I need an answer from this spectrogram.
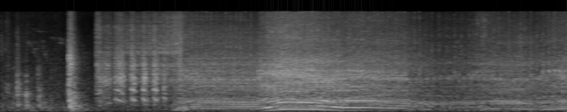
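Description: A car door shuts, then a car engine is cranked over and catches. It revs up, rising then falling in pitch, and settles to a steadier run.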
